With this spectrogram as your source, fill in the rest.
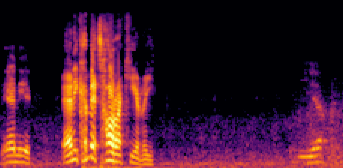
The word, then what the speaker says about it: harakiri: he and he commits harakiri yeah at least he pronounced it right I've seen people say Harry Caray I'm not even close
